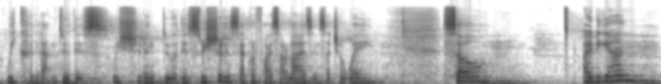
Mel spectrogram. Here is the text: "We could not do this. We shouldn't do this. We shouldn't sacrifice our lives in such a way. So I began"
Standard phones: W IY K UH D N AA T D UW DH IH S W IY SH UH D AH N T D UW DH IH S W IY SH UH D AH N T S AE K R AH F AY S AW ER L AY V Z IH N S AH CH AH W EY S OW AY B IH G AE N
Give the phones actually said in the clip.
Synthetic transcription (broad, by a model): W IY K UH D N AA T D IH DH IH S W IY SH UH D N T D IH DH IH S W IY SH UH D N T S AE K R AH F AY S AW ER L AY V Z IH N S AH CH AH W EY S OW AY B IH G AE N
